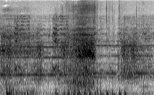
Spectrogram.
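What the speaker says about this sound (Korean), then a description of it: "제발 닭들 엄청 많아" Chickens cluck and squawk in a video game, a busy flock of fowl calls layered over steady game background noise, with a brief louder cry partway through.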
